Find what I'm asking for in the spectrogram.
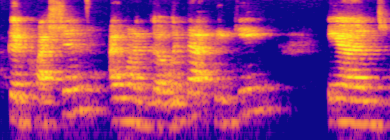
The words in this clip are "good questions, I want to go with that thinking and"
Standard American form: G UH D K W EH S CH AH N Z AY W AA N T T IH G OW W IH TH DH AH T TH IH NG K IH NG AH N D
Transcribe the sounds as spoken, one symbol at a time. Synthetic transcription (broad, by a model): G UH D K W EH S CH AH N AY W AA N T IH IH G OW W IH DH AH T TH IH NG K IH NG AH N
